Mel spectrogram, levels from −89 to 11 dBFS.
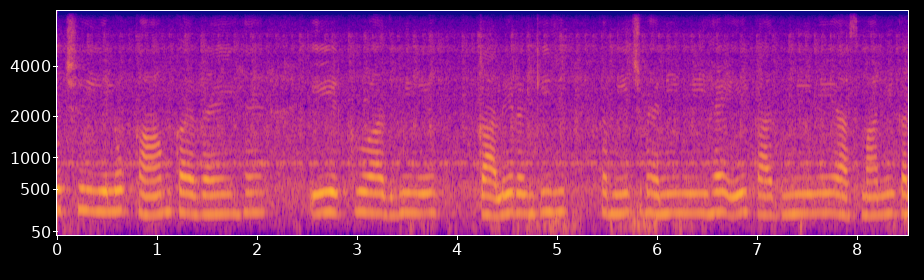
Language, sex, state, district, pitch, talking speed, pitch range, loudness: Hindi, female, Chhattisgarh, Raigarh, 225 Hz, 160 wpm, 215-230 Hz, -16 LUFS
